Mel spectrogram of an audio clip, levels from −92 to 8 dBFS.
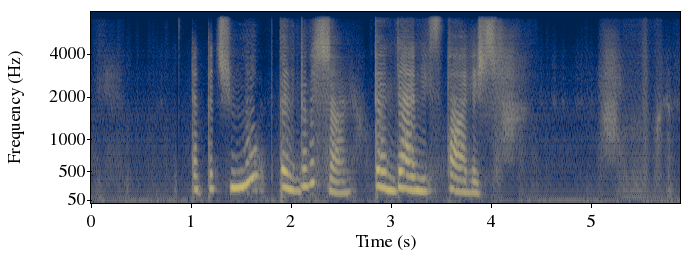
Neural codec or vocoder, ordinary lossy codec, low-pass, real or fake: codec, 16 kHz, 0.5 kbps, FreqCodec, smaller model; none; 7.2 kHz; fake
